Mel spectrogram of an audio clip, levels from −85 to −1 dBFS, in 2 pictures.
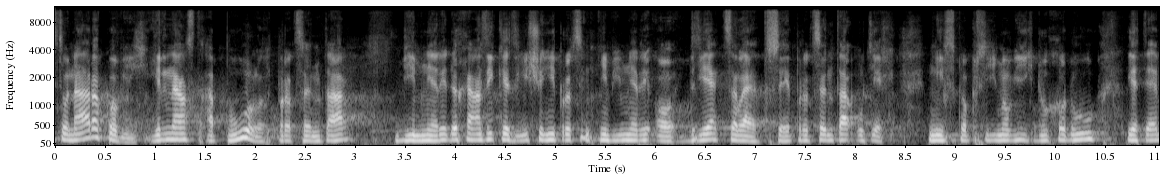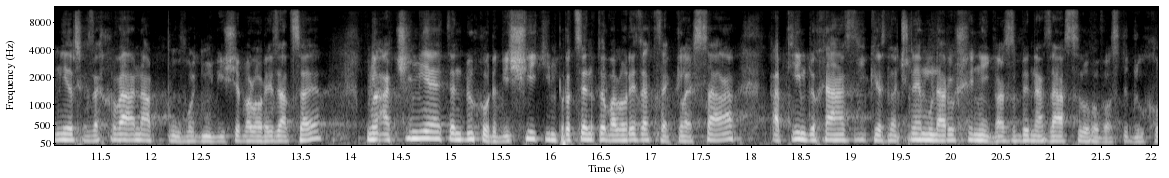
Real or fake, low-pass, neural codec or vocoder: fake; 10.8 kHz; codec, 24 kHz, 3 kbps, HILCodec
